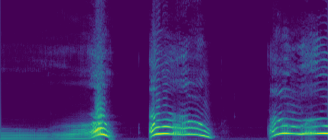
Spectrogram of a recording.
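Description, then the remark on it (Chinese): A small dog barks sharply three times in quick succession, loud, high-pitched and insistent, the first bark rising from a low growl-like whine. No one speaks. “说话间，一只跟着巫婆出门来的小狗冲着小伙子吠叫的很厉害。”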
